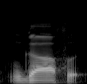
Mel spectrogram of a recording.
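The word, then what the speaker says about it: گاف: ഉച്ചാരണം ഗ എന്ന ഉച്ചാരണമാണ്. അപ്പോൾ ഈ അക്ഷരം പല കുട്ടികളും മിസ്റ്റേക്കായി വായിക്കാറുണ്ട്. ക എന്നുള്ള രീതിയിലൊക്കെ വായിക്കാറുണ്ട്. ഇത് ക അല്ല. ഏതക്ഷരം? ഗ എന്നതാണ് ഈ അക്ഷരം. പ്രത്യേകം ശ്രദ്ധിക്കണം. അക്ഷരം ഗാഫ്.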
